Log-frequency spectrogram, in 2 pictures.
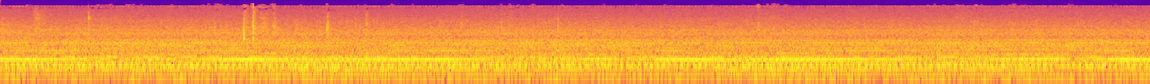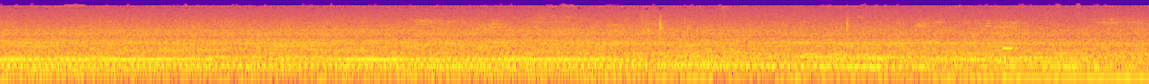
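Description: A steady low droning hum that holds the same pitch throughout, with a faint click about three seconds in.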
